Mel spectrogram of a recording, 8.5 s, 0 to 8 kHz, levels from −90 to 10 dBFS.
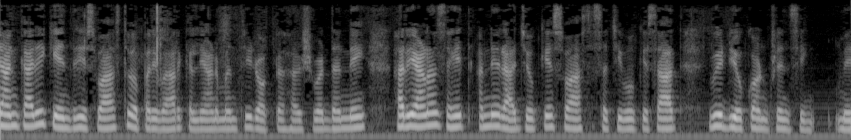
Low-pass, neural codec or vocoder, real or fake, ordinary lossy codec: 7.2 kHz; none; real; none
